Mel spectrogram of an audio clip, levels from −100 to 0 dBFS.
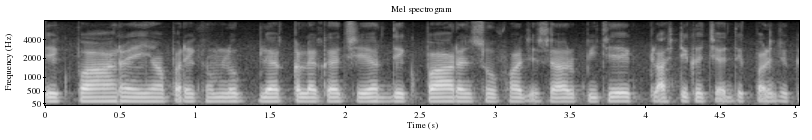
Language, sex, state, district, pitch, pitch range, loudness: Hindi, male, Maharashtra, Washim, 140 Hz, 140-145 Hz, -18 LUFS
